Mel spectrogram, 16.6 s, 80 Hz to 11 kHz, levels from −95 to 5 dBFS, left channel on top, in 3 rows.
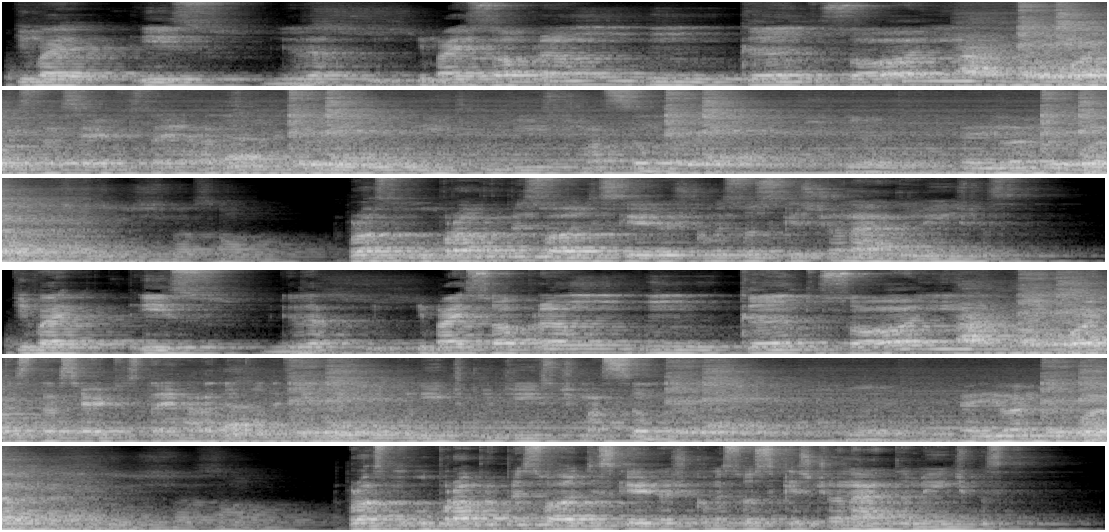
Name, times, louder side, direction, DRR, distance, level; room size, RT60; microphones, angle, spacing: voice 1, 0.1-1.1 1.4-9.0 10.3-11.4 12.8-16.0, right 1 dB, 80° right, 3 dB, 3.5 m, -21 dB
voice 2, 1.3-1.8 9.4-12.3, left 1 dB, 55° left, -4 dB, 6.7 m, -30 dB
sound 1, 3.2-3.3 4.8-6.0 6.6-7.5, equal, 60° right, 4.2 m, -24 dB
sound 2, 4.7-11.5, left 2 dB, 25° left, 3.7 m, -24 dB
18.5 x 12.5 x 5.4 m, 1.3 s
head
